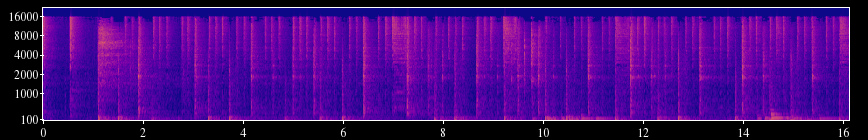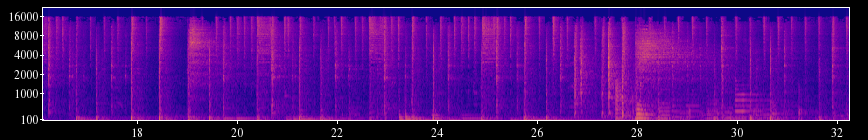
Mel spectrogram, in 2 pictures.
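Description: Live band starting a funk-jazz tune: a drum kit groove of kick, snare, hi-hat and cymbals with a low electric bass line under it, starting about a second in. A cymbal swell and higher instrument notes come in near the end.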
